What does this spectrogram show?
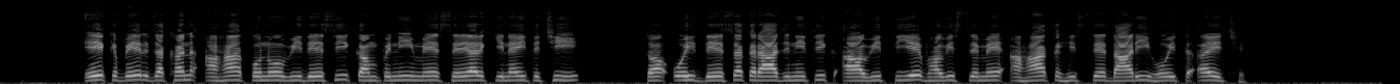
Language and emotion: Maithili, neutral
